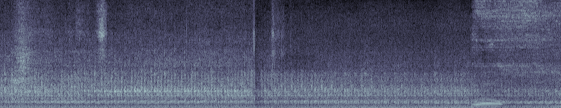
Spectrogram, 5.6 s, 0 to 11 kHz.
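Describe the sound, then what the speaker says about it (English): A 2019 John Deere 3025E compact tractor with a 370B backhoe runs steadily at idle, its engine droning close and loud without a break, with a brief hydraulic whine near the end. "then we can operate the backhoe"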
